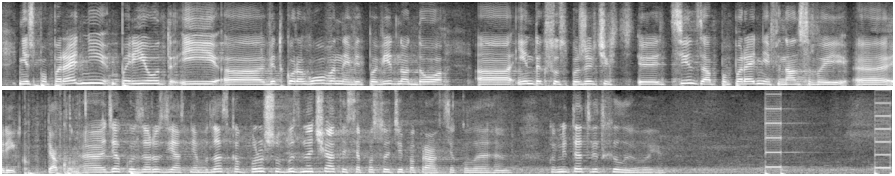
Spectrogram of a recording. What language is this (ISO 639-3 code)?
ukr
